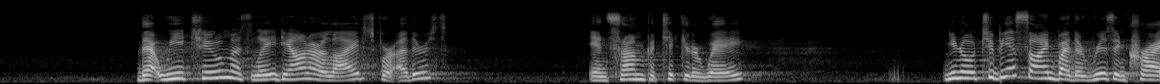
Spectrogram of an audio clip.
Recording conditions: large echoing room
